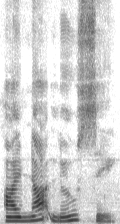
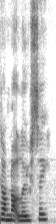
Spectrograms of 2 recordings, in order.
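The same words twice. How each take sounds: First: It is said slowly and drawn out. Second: It is said at a normal speed.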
